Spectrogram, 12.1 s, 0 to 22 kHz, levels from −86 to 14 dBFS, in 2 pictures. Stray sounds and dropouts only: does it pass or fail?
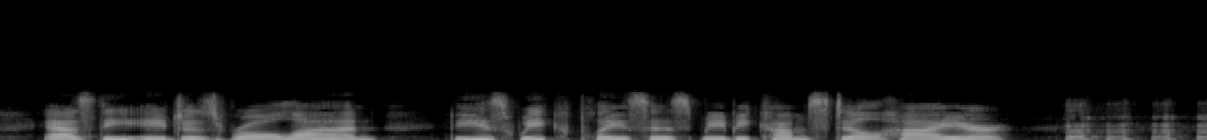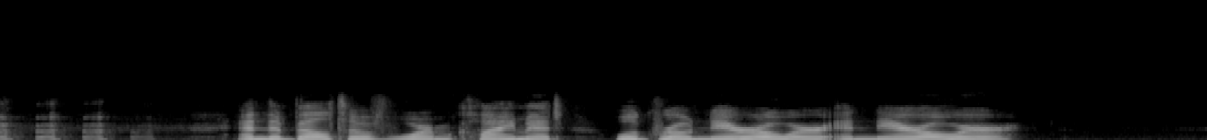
fail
